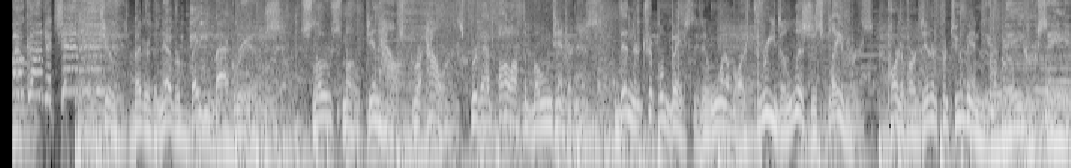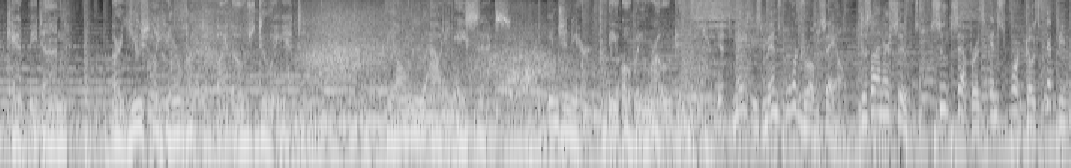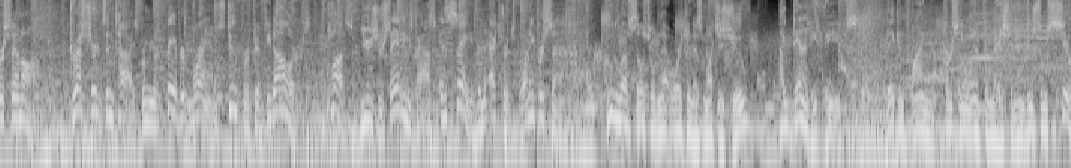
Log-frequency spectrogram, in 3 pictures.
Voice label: Voiceover, Narration, Men; New York

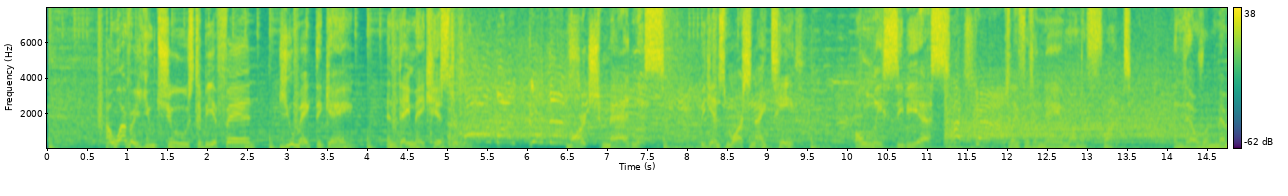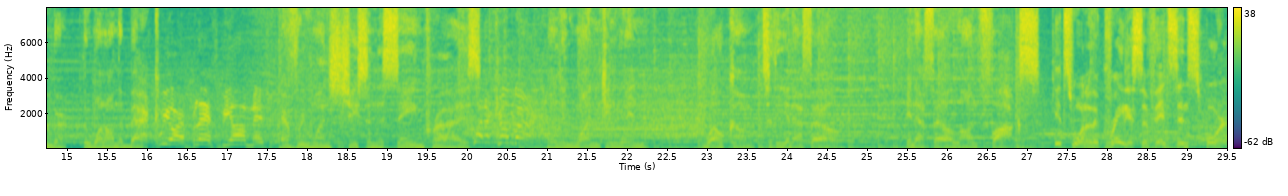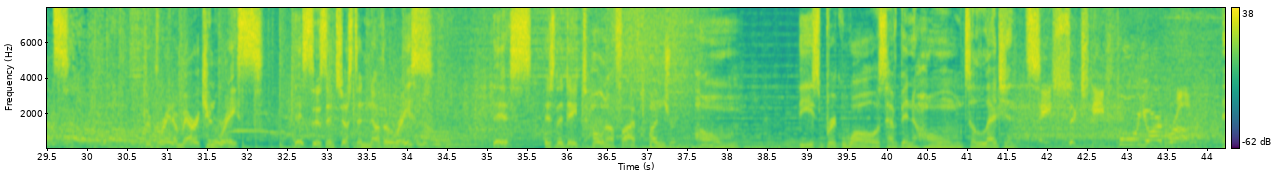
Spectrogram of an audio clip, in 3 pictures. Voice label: Voiceover Promos Network/cable Men; New York

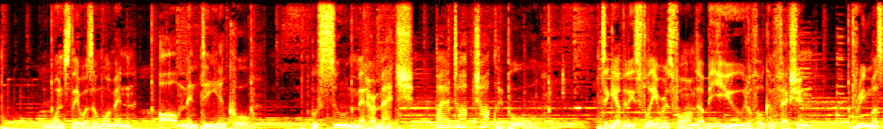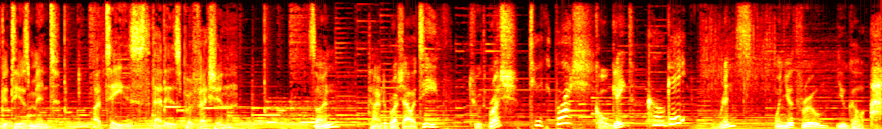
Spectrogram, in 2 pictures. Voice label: Voiceover Commercial Men; New York; Commercial Demo

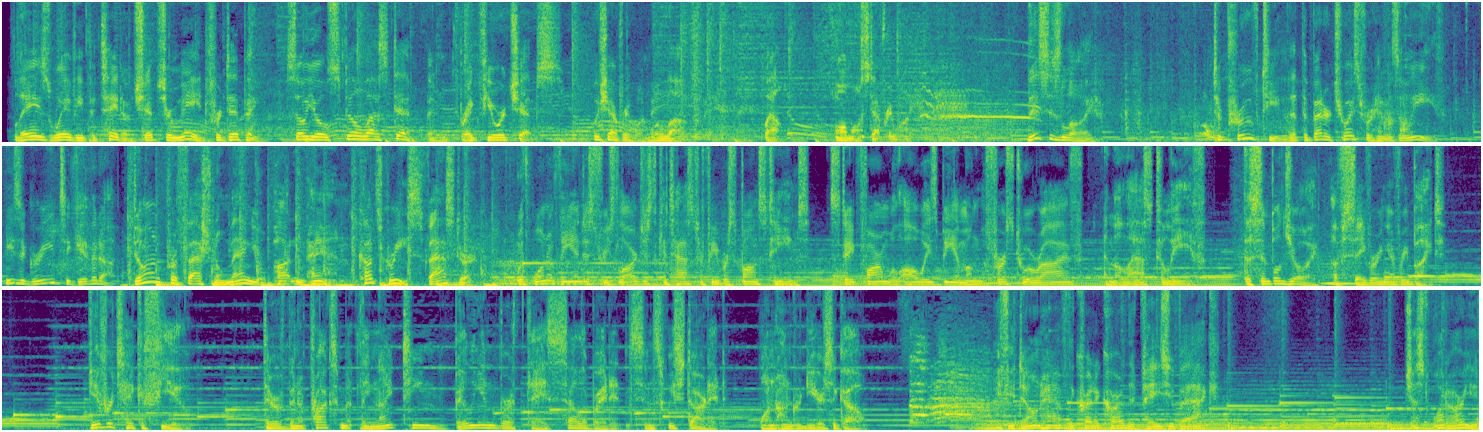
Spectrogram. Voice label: Voiceover, Narration, Men; chicago

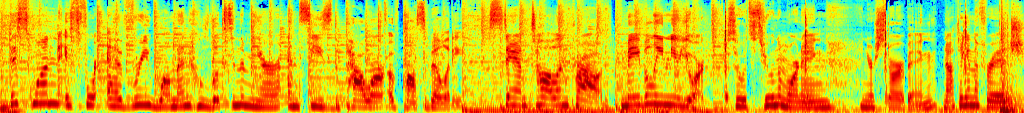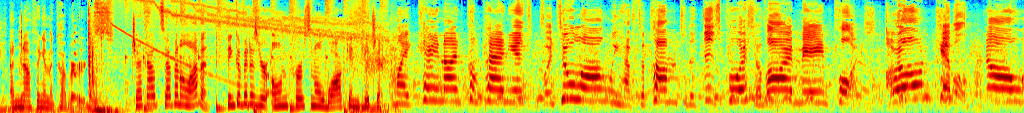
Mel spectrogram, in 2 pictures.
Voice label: voiceover foreign language spanish; chicago

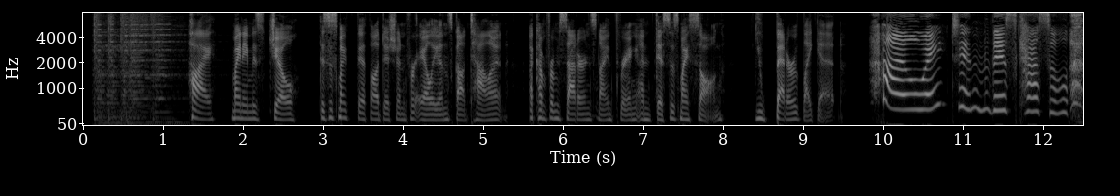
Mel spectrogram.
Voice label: Voiceover, Animation; New York; Animation Demo

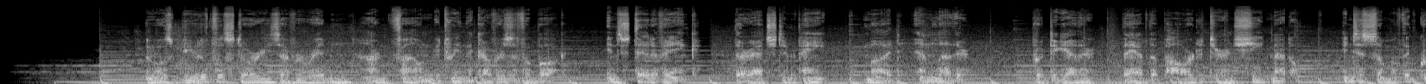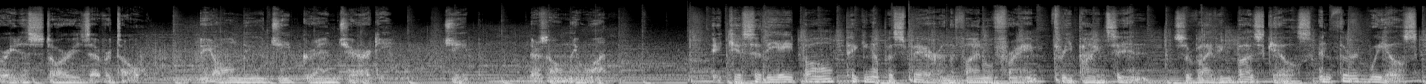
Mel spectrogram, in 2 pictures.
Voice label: Voiceover, Commercial, Men; new york

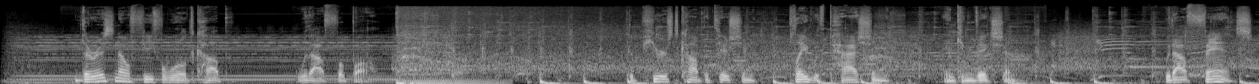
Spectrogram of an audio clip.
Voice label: voiceover commercial men; new york

